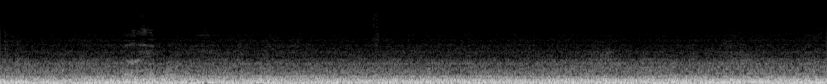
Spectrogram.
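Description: Steady road and engine rumble heard inside the cabin of a car cruising at highway speed, with a constant low hum and no changes.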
